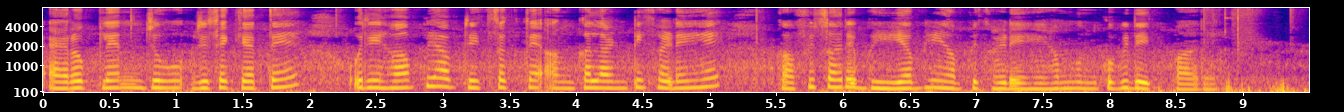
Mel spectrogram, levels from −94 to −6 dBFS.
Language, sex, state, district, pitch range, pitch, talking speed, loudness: Hindi, female, Rajasthan, Jaipur, 220-250 Hz, 240 Hz, 190 wpm, -16 LUFS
